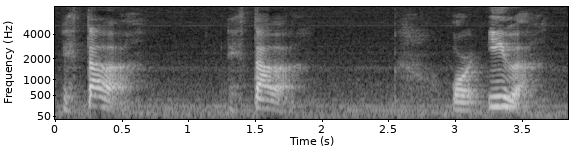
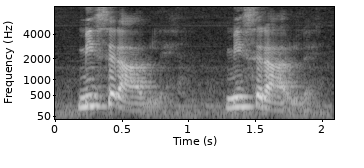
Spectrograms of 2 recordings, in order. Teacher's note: When your B is in the middle of a word, it can be a lot softer. So for example, I would say estaba, estaba, or iba.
